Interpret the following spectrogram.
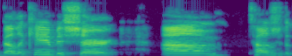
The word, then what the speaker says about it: Bella Canvas: canvas shirt and y'all forgive me if I've ever said canvas pelicans it just sound better that way I know that's not the name and I know I pronounce things wrong sometimes judge your mama so here's the camp up to y'all about to say it Bella canvas shirt um tells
